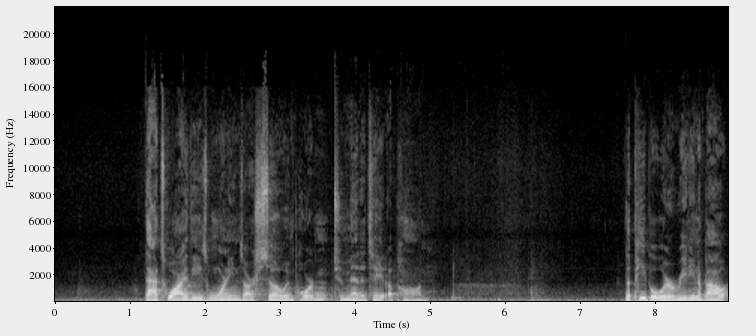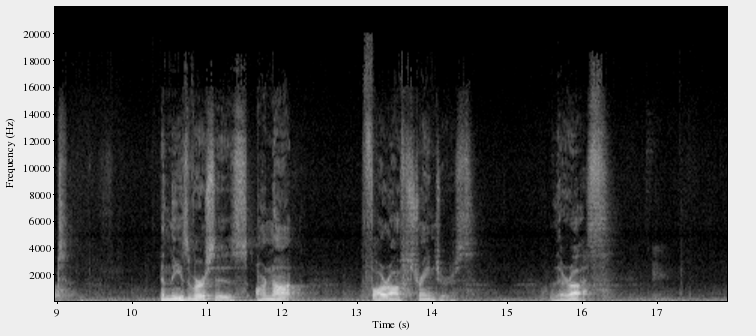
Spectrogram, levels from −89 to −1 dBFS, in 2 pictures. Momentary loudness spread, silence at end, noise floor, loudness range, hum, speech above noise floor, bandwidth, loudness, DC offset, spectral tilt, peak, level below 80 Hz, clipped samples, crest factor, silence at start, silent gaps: 16 LU; 0.25 s; -47 dBFS; 8 LU; none; 28 dB; 17 kHz; -20 LUFS; under 0.1%; -6.5 dB/octave; -2 dBFS; -46 dBFS; under 0.1%; 20 dB; 0.9 s; none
